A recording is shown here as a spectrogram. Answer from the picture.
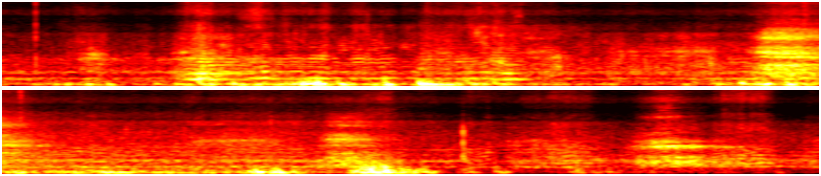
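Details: Well-established honey bee colony removed from a house wall during a cutout; continuous low buzzing hum under repeated knocks, scraping and comb-handling sounds throughout.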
